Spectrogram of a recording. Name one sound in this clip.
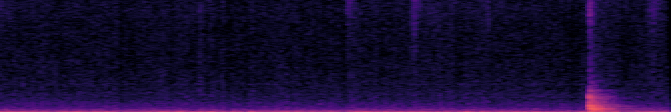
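Cards tap softly on a cloth-covered table as they are set down.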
